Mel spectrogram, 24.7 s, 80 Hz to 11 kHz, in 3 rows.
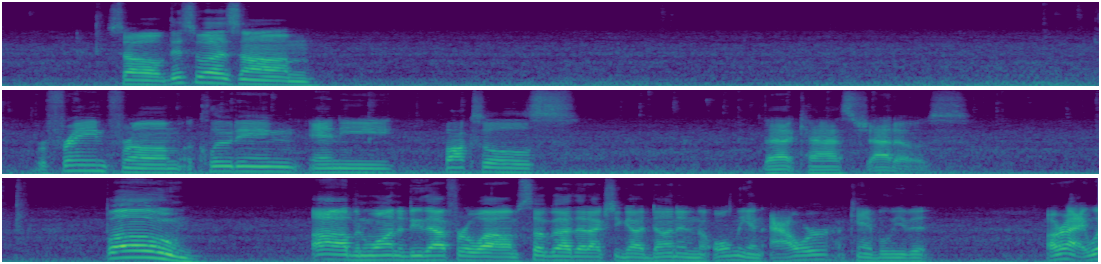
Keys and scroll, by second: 0.6 typing, 7.4-11.4 typing, 16.6 typing.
